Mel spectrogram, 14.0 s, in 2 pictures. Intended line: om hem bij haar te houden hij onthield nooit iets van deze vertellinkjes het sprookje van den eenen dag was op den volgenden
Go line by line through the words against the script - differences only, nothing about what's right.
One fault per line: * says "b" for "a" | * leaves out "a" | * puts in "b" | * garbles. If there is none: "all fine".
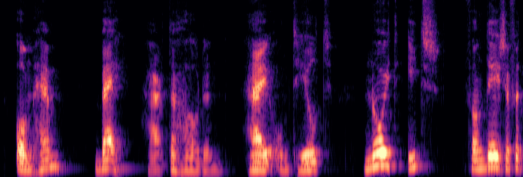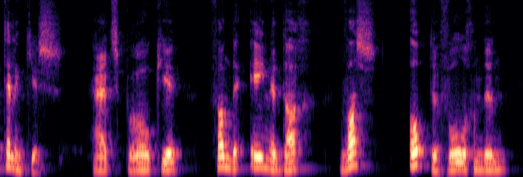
all fine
